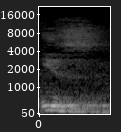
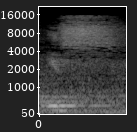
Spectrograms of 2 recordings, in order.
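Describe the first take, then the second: First: The final consonant is a buzzing Z sound. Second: The final consonant is a hissing S sound. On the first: The speaker calls it right. "we pronounce it as is. S is pronounced as the" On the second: The speaker calls it wrong. "We don't pronounce it as is"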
